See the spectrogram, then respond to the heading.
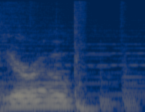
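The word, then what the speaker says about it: gyro: delicious beef and lamb Euro I think that's how they told me to pronounce g y r o I used to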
